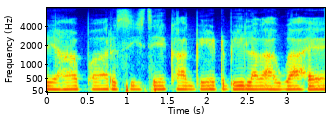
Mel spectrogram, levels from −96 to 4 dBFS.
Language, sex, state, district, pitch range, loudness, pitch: Hindi, male, Jharkhand, Deoghar, 120-125 Hz, -17 LUFS, 125 Hz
